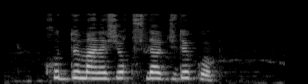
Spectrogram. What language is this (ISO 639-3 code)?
uzb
